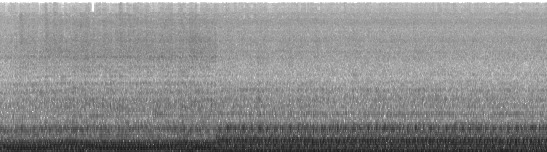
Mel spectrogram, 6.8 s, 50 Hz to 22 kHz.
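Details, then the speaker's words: Toyota Supra Mk3, non-turbo 7M newly fitted with a larger turbo; steady idle, then a sharp rev to about 2000 rpm (owner's estimate) with a fuller exhaust note, turbo audibly spooling quickly through the exhaust; normal turbo spool. "but it sounds pretty good it spooled up pretty quick uh you can hear the turbo spilling up through the exhaust"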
